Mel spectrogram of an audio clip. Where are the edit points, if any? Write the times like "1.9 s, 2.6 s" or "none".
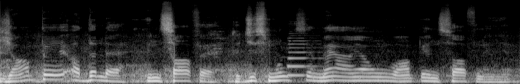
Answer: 1.3 s, 2.2 s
